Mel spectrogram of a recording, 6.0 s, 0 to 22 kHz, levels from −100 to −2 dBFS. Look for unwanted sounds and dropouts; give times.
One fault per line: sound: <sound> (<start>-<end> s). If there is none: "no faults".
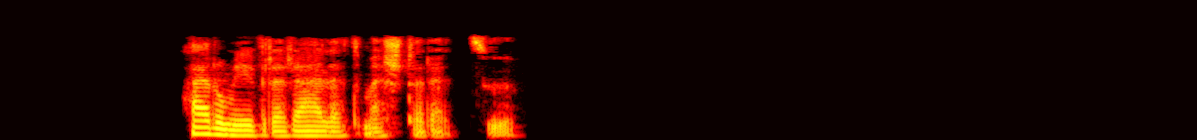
no faults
